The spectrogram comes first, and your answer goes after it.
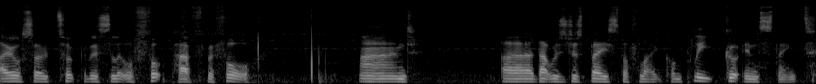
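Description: A man's medium-pitched, monotone, flat delivery at a fairly slow pace, broken by long, frequent pauses over noticeable background noise. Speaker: travel vlogger. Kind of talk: travel vlog narration. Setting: outdoors.

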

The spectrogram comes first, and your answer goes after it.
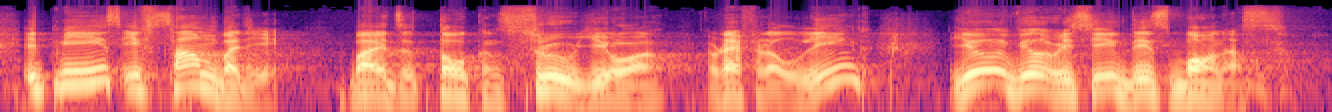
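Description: Vocal fry from a man with a fairly high pitch, very wide pitch swings and a moderate pace. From Japan. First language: Japanese. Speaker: company representative. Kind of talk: conference presentation. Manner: halting with many fillers.

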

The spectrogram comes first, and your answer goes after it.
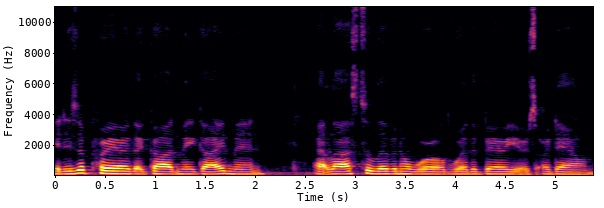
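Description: A woman's very deep, low voice at a moderate pace, flat and monotone in intonation. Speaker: video channel host reading devotional. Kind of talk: casual chat, devotional reading aloud, then fervent prayer. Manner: fervent, heartfelt, earnest and emotional prayer; chatty, warm, informal. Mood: calm, reverent. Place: home room. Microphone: phone near.

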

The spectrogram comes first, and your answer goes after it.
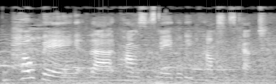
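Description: A woman's voice with ordinary pitch variation over clear music in the background. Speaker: interviewee. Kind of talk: interview answer. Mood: earnest, personal. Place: street. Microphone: phone near.

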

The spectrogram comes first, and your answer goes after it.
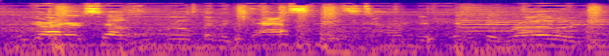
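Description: A man speaks over loud music in the background. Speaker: vanlife vlogger. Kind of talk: casual vlog chat. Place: car. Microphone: phone near.

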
